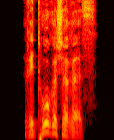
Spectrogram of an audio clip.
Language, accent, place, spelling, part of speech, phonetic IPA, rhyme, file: German, Germany, Berlin, rhetorischeres, adjective, [ʁeˈtoːʁɪʃəʁəs], -oːʁɪʃəʁəs, De-rhetorischeres.ogg
- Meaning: strong/mixed nominative/accusative neuter singular comparative degree of rhetorisch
